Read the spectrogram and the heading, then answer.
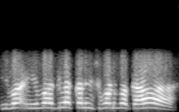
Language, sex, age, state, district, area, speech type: Kannada, female, 60+, Karnataka, Mysore, rural, conversation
